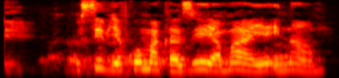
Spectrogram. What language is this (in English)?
Kinyarwanda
